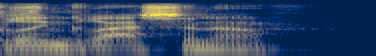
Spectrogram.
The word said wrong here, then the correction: Glenglassaugh: Yeah, Glenglassaugh.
